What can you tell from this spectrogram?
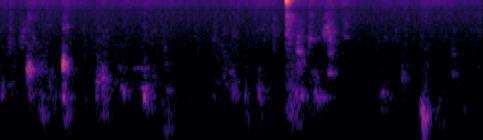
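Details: Five-week-old Cavalier King Charles Spaniel puppies in Daisy's puppy pen, giving soft, scattered whimpers and grunts in short irregular bursts, some pitched higher, with a faint hum of room noise behind.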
